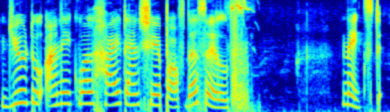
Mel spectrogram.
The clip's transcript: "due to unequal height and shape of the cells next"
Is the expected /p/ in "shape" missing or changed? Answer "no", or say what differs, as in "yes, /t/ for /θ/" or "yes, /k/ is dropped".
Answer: no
